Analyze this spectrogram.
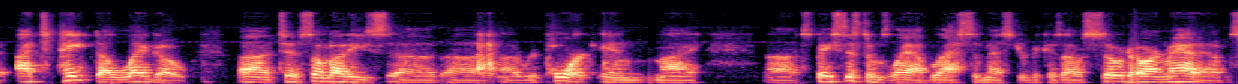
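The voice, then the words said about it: Southeast Texas accent. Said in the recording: “I've got this this accent that I've worked so hard to get to kind of tone down a little bit, but you know, you're kind of stuck with it whenever you have an accent like mine ... It doesn't make me sound like I'm from the trailer park ... I come from a really, really small little village in southeast Texas”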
